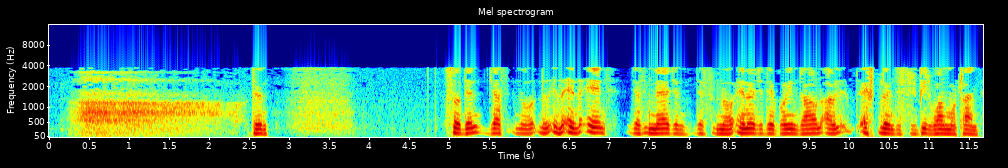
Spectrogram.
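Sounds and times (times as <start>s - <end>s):
sharp brief snort-like intake of breath: 0.2s - 3.8s
long steady exhale through the mouth: 0.3s - 3.8s
speech: 2.6s - 2.8s, 5.0s - 11.6s.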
